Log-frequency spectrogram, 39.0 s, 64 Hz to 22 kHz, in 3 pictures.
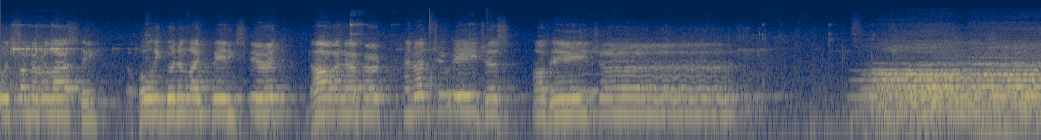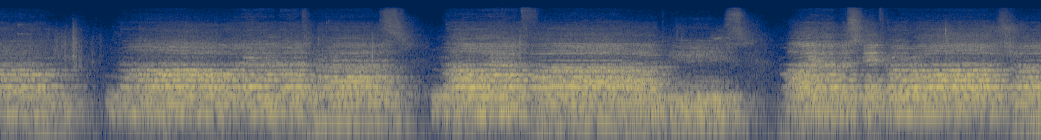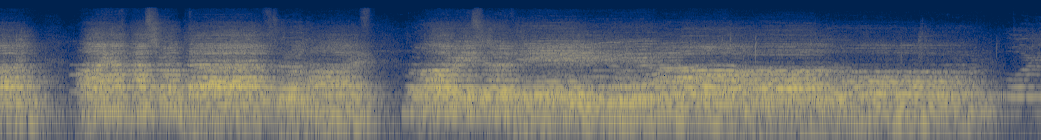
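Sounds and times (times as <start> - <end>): choir singing a cappella chant: 10.6 - 39.0.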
